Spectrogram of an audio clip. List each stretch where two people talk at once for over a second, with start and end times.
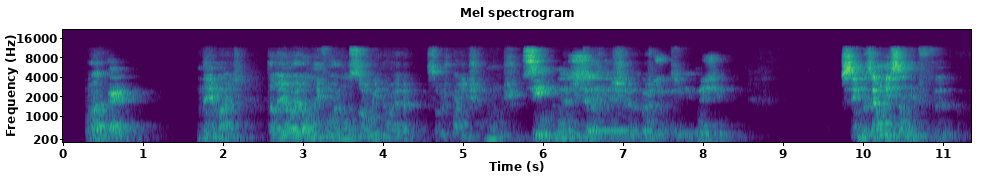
6.2-7.4

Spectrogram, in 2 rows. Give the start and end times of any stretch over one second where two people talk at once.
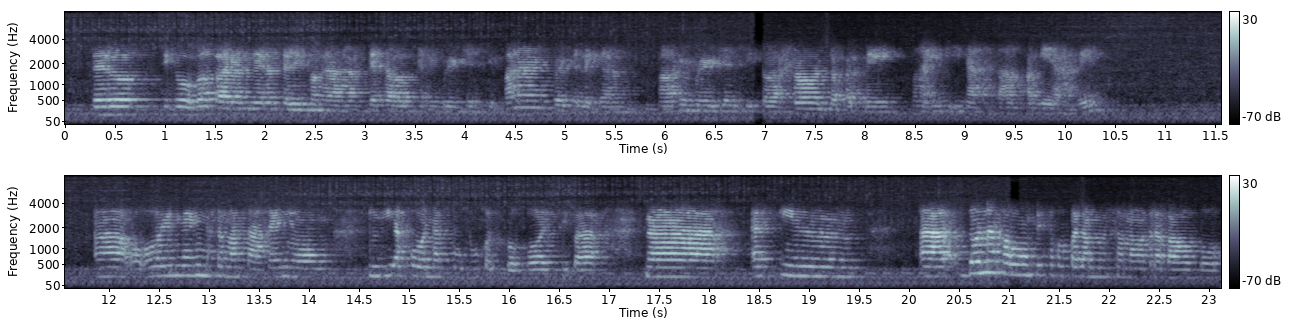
none

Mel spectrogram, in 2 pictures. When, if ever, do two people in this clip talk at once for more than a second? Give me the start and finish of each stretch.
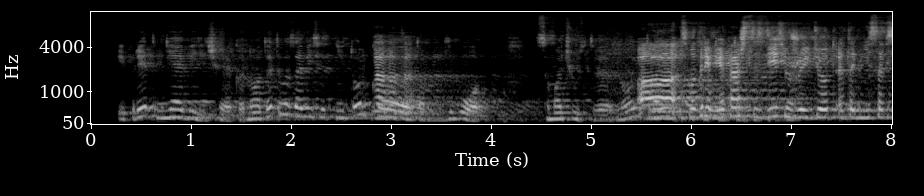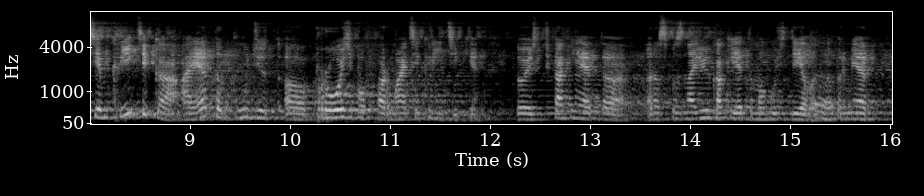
5.5-7.1

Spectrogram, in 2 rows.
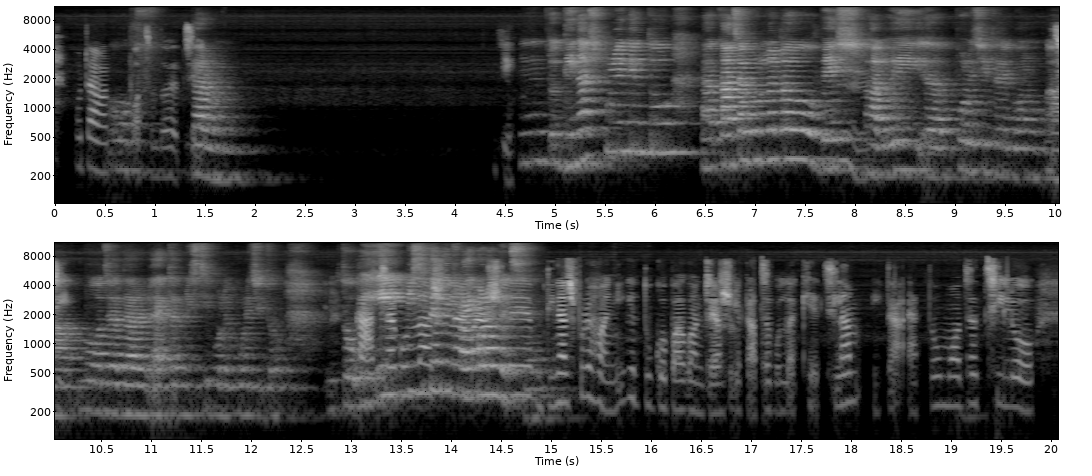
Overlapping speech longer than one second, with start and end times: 13.1-14.7

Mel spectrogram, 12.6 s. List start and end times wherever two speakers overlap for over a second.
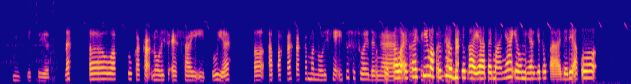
7.7-9.2

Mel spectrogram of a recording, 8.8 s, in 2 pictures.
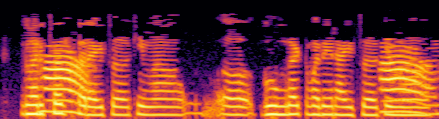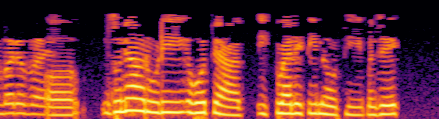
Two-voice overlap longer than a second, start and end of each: none

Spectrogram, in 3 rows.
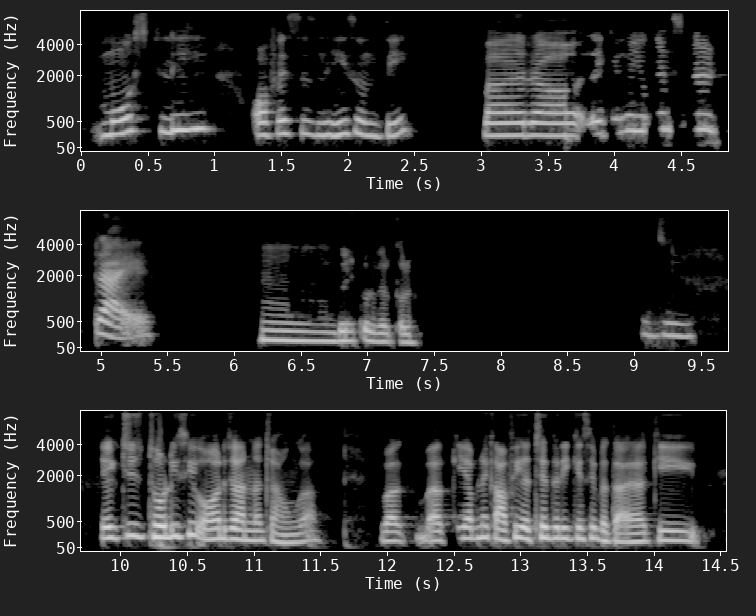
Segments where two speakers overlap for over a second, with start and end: none

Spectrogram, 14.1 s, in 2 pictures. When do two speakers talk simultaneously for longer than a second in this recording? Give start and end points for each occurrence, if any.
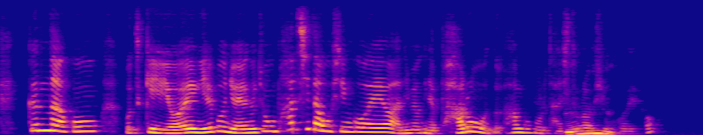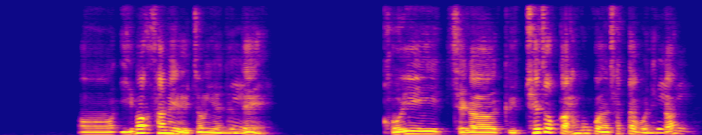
none

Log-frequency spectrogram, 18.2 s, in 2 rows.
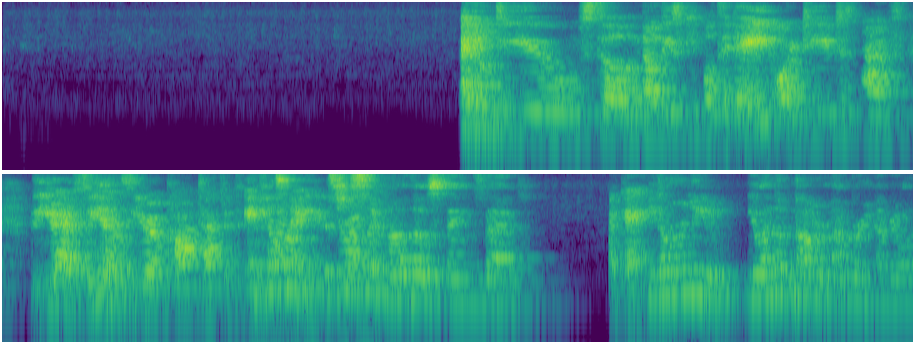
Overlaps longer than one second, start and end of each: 11.6-12.9

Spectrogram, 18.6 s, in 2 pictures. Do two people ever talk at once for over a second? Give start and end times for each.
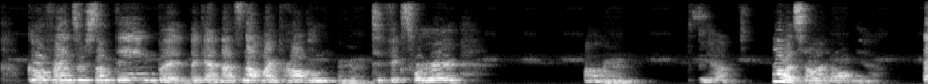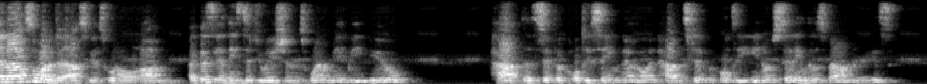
none

